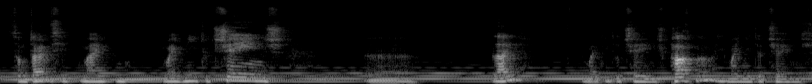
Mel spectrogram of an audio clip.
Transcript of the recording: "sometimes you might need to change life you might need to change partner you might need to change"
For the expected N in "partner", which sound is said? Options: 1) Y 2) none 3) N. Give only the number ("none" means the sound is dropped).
3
